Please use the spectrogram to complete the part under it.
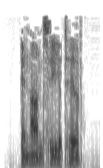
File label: "enunciative", English; adjectives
